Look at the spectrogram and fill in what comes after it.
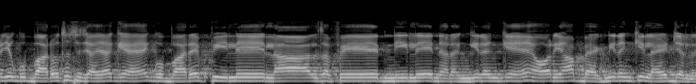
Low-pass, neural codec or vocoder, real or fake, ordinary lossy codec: none; none; real; none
